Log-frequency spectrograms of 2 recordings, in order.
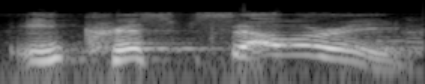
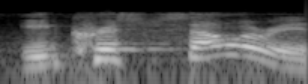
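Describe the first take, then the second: First: CELERY and CRISP spelled out slowly, each word deliberate; slow, emphatic "Eat crisp celery"; insistent repetition. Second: Said in the usual way. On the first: Retold or imitated. Coach repeating advice to a picky dieter, "Eat crisp celery" slow and insistent.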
